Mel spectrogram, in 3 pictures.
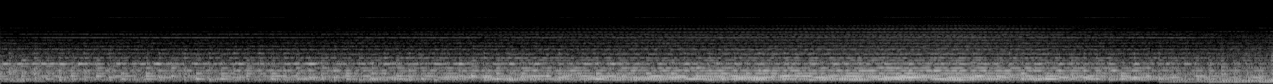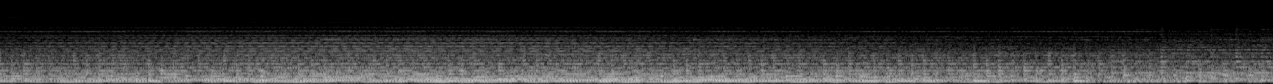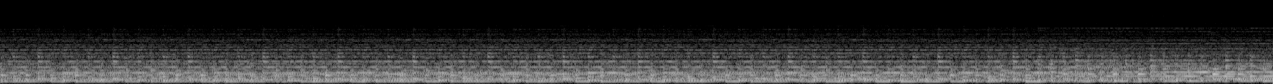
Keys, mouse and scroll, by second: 0.5-0.8 scroll up 1, 0.9 alt+middle click, 1.6 alt+click, 2.2 alt+right click, 3.0 alt+right click, 4.2 click, 6.0 right click, 6.9 click, 8.4 alt+middle click, 8.8-16.7 shift+right drag, 16.7 w, 17.4 alt+click, 18.0 alt+right click, 18.3 click, 18.9 alt+right click, 19.6 right click, 19.9 click, 20.5 alt+click, 20.8 alt+right click, 21.1 alt+click, 21.5 alt+middle click, 21.8 alt+right click, 22.4 alt+click, 23.4 alt+middle click, 23.7 alt+click, 24.2 alt+right click, 24.4 alt+click, 24.7 alt+middle click, 25.6 ctrl+s, 26.1 alt+click, 26.7 alt+right click, 27.1 alt+middle click, 27.7 alt+click, 29.0 alt+right click, 29.3 alt+middle click, 29.9 alt+click, 30.3 alt+middle click, 33.5 click, 33.5 w, 34.0 alt+click, 34.5 alt+right click, 35.7-36.1 scroll down 1, 36.1-38.1 drag.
